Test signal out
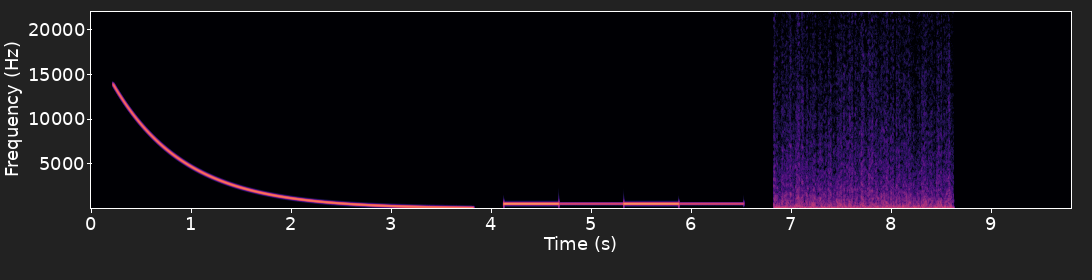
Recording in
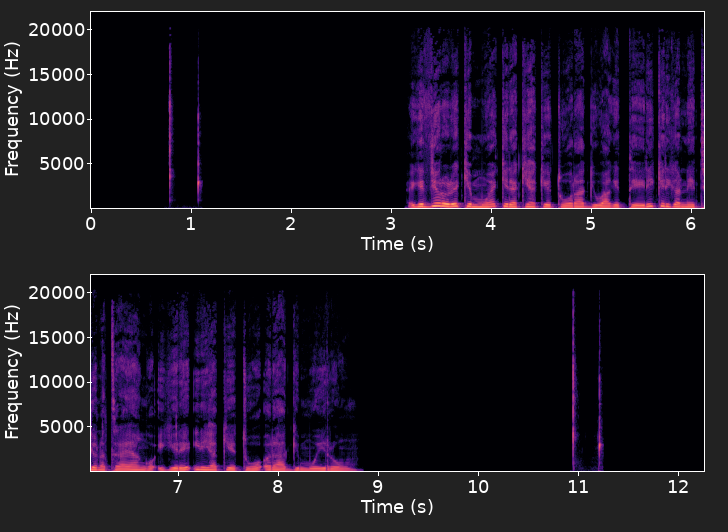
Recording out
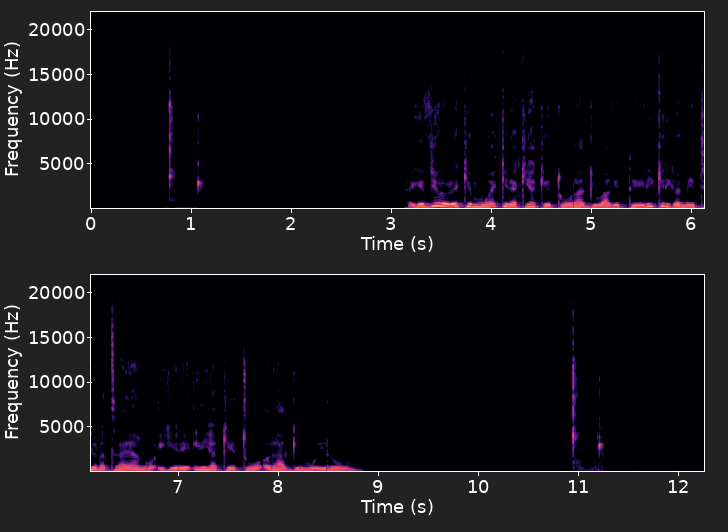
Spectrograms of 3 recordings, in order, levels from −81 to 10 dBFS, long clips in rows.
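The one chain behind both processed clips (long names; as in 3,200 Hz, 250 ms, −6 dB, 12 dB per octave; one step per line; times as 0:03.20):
spectral envelope exaggerated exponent 2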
